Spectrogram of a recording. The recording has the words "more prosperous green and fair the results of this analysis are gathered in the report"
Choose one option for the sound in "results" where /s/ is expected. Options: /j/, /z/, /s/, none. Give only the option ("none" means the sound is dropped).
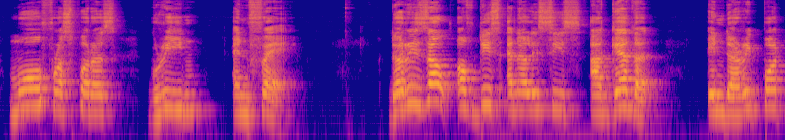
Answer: none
